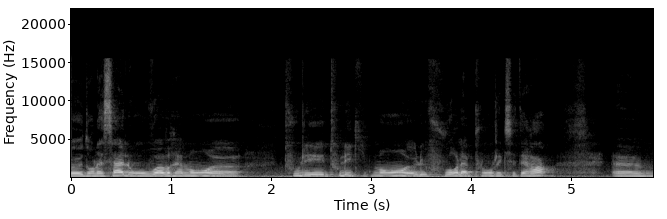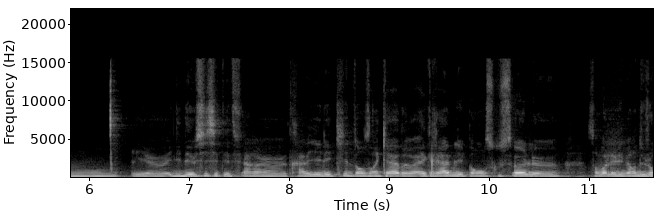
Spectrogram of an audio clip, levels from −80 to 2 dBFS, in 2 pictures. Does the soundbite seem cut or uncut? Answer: uncut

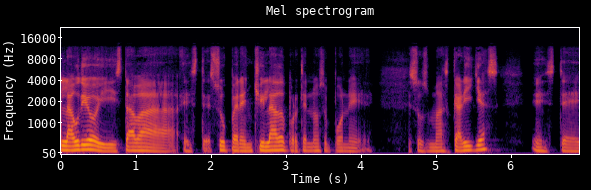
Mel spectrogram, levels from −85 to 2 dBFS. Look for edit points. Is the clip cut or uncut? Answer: cut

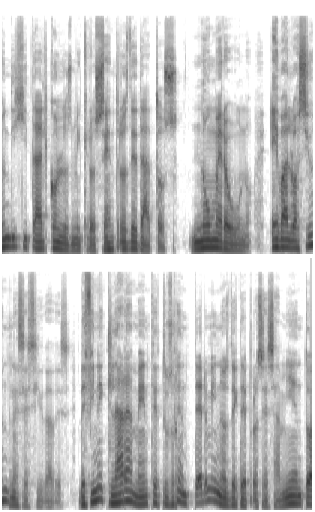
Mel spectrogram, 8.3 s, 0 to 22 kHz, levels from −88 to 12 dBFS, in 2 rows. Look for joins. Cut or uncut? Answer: cut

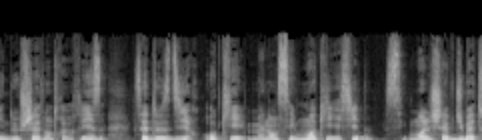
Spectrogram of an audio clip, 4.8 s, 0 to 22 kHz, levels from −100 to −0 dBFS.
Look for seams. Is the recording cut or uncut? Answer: uncut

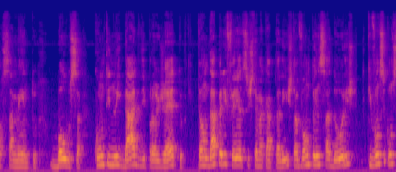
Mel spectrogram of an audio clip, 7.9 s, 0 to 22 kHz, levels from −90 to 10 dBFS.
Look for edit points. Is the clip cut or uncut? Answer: uncut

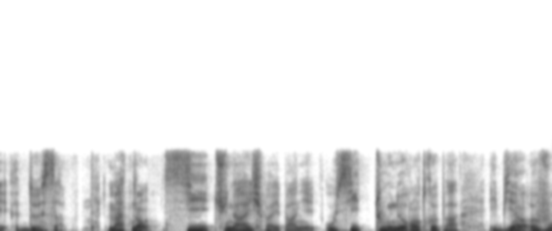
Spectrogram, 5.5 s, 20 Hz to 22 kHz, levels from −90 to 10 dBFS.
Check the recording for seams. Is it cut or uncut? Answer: cut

